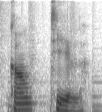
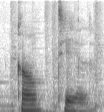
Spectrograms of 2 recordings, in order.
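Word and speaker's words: quand il: So if one word ends with a D, and the following word starts with a vowel, it will liaise, but it will be pronounced like a T, as in quand-il, quand-il.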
